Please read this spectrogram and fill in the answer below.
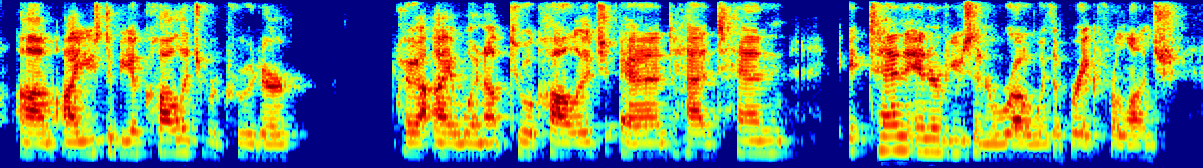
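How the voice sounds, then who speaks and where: Monotone, flat delivery at a moderate pace in an American accent, with audible room echo. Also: woman, fairly low pitch for a woman. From New York. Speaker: career workshop presenter. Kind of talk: webinar presentation.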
